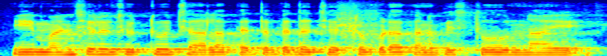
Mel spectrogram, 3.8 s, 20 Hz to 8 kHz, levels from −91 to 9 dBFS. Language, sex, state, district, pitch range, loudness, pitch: Telugu, male, Telangana, Hyderabad, 120-125 Hz, -14 LUFS, 120 Hz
